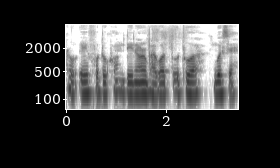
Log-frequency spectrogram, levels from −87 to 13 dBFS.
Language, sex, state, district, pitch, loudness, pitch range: Assamese, male, Assam, Sonitpur, 135 Hz, -17 LUFS, 135-145 Hz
